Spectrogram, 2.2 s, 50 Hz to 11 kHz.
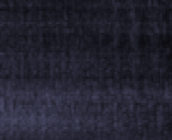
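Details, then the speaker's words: Hoover Junior U2128 upright vacuum after refurbishment; smooth even high whir of brush roll spinning freely, bearings running quietly with no grind or rattle – normal free-spinning bearings. "Sounds really good as well. You can hear the bearings working."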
